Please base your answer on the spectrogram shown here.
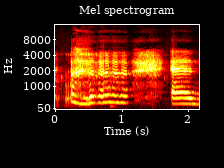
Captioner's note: chuckling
